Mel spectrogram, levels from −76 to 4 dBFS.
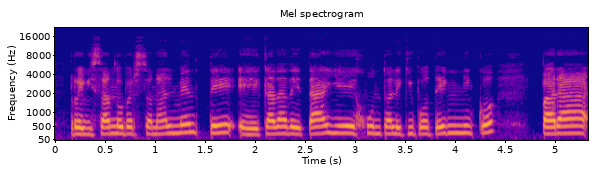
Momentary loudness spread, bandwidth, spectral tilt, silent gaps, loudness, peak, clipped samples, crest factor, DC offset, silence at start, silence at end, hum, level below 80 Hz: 5 LU; 12 kHz; -4 dB/octave; none; -17 LUFS; -2 dBFS; under 0.1%; 16 dB; under 0.1%; 0.15 s; 0 s; none; -62 dBFS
